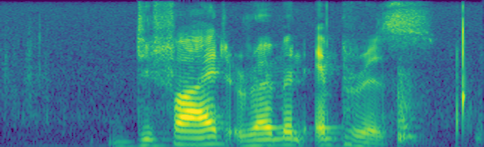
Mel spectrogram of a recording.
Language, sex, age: English, male, 20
